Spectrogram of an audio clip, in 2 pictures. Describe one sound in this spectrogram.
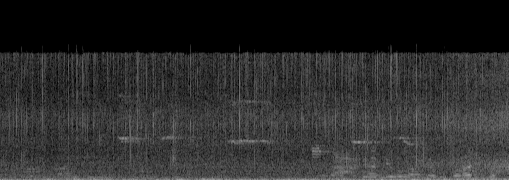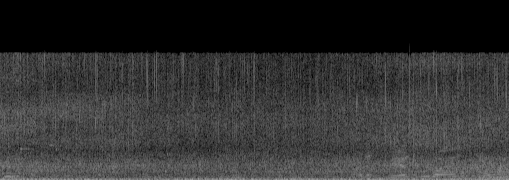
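Flames roar and crackle from a burning transformer.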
